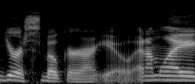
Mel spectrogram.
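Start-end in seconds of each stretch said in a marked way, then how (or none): 0.0-1.1 imitated disgusted tone, lower. Retelling what a dentist said on seeing the teeth: imitating a disgusted dentist. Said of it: "he just looks disgusted at me".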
